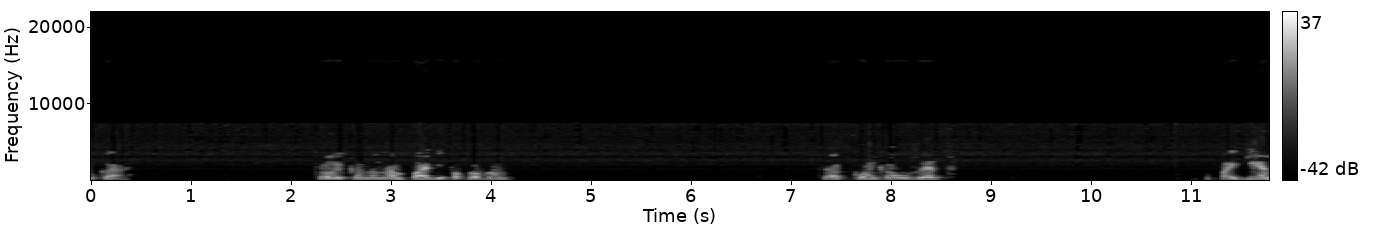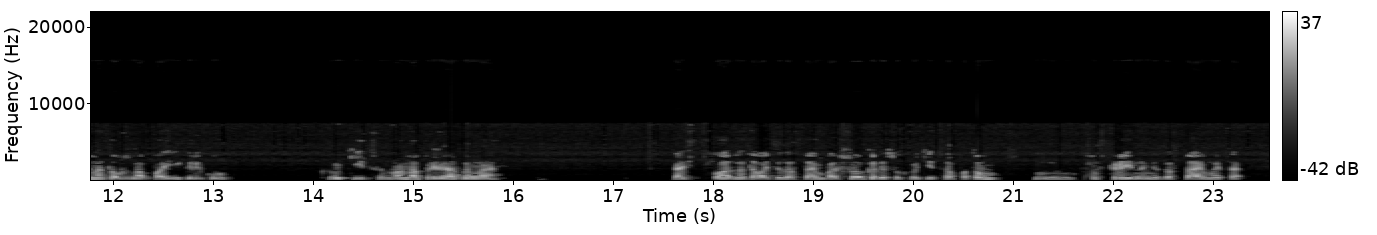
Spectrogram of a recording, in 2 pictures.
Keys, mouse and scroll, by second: 1.5 click, 2.6 KP_3, 3.7-6.8 drag, 7.8 ctrl+z, 9.3-11.0 middle drag, 12.6-14.6 drag, 15.6 ctrl+z, 17.2-18.1 middle drag, 18.6 click, 20.0-20.5 shift+middle drag.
